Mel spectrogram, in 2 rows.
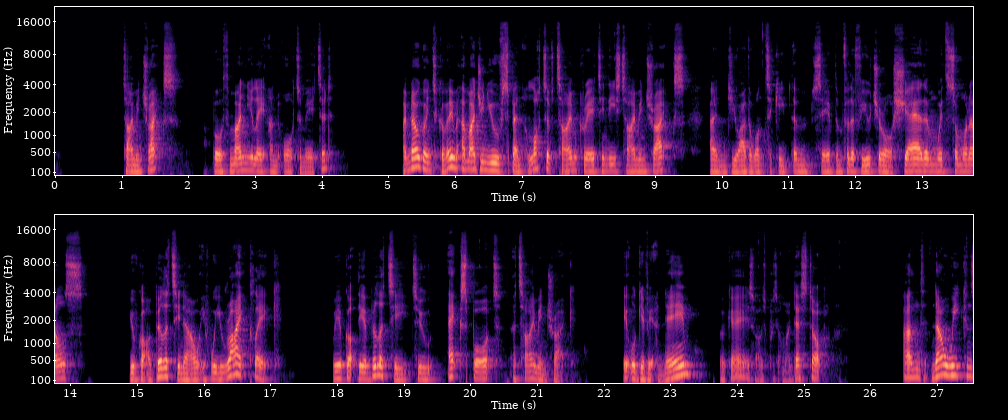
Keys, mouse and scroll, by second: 8.3-10.6 drag, 16.4 right click, 20.1 click, 24.3 click, 25.5 click, 26.8 click.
